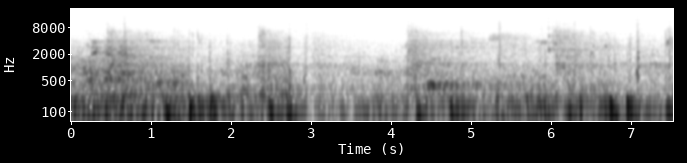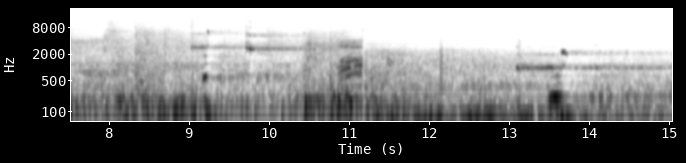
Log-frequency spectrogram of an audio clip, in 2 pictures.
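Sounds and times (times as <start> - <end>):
voices in hall: 0.0 - 11.3
racket hitting shuttlecock: 1.5 - 3.3, 4.0 - 10.9
shoe squeak: 5.2 - 10.7.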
